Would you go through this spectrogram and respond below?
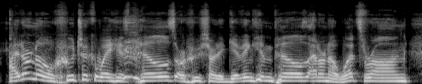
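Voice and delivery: ordinary delivery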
